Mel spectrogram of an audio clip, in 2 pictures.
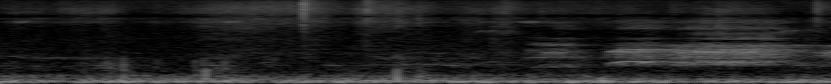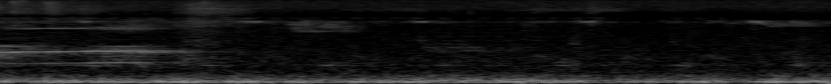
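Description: A rooster crows once, about two seconds in, one call lasting about a second and a half, over a steady low rumble.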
